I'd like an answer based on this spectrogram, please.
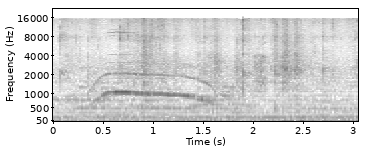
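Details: Rescue kittens competing for bottle feeding indoors; one kitten gives a single drawn-out mew lasting about a second, rising then gently falling with clear harmonics, over a low steady hum with faint room noise.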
